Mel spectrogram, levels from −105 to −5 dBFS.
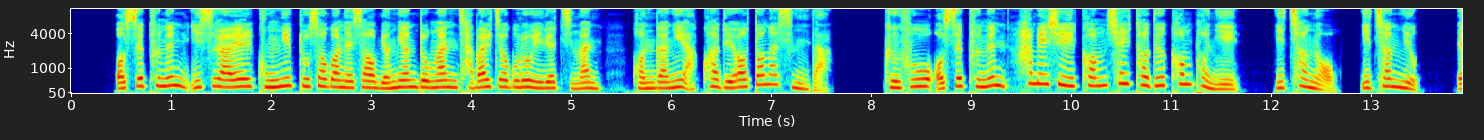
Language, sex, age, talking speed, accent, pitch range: English, male, 20-39, 70 wpm, Korean, 235-305 Hz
